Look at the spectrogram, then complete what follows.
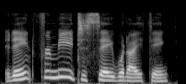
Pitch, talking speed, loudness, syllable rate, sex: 215 Hz, 290 wpm, -16 LUFS, 5.5 syllables/s, female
